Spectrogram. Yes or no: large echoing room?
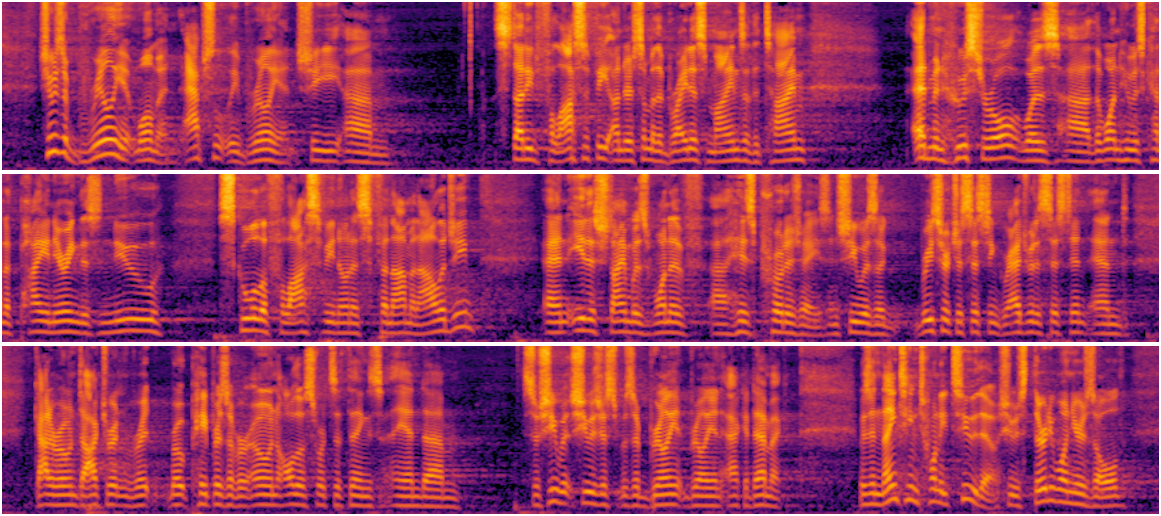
yes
